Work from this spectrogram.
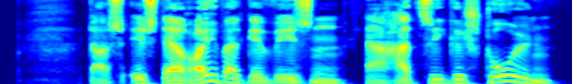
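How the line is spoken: Calling out. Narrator (German): ruft Kasperl

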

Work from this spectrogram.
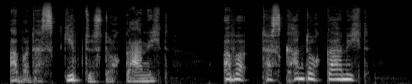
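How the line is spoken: Murmuring. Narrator (German): murmelt einer

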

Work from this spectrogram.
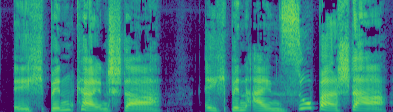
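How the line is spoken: Called out. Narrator (German): rief Jockel, der immer und überall der Beste sein wollte

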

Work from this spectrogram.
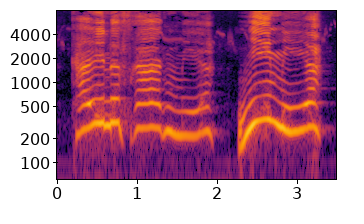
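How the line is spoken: Whining. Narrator (German): jammerte Piggeldi

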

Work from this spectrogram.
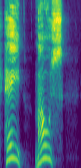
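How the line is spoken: Excited call after. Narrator (German): rief sie noch aufgeregt hinterher

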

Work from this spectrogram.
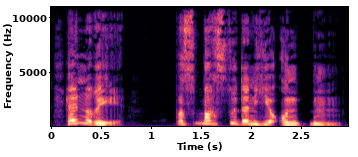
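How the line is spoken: Rabbit, plain. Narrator (German): sagt das Kaninchen

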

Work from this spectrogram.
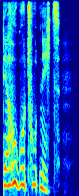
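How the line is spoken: Panting. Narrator (German): keuchte Urania

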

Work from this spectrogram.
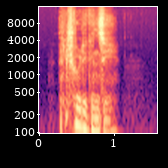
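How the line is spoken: Female whispering. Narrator (German): flüsterte sie

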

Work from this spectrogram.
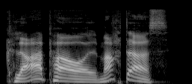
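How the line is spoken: Called after. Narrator (German): rief nach

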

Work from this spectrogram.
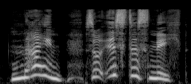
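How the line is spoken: Call. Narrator (German): ruft Miller

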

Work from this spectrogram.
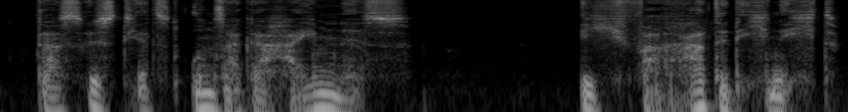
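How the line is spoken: Whispered. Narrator (German): flüsterte Max

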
